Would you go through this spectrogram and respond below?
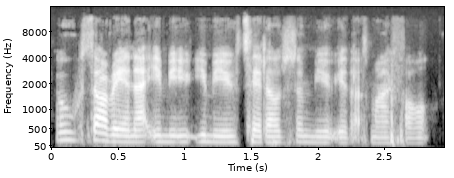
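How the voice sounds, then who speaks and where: A woman hosting a video meeting, calling on each person in turn, often apologetic and trailing off quietly. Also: sits low, fast. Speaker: meeting host. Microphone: video call.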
